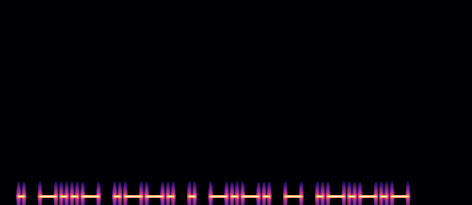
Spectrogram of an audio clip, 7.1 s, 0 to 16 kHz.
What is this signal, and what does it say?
Morse code, heard as a keyed tone, about 15 wpm, 700 Hz. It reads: EXPECT.
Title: Sentences from Top 1100 Words 15wpm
